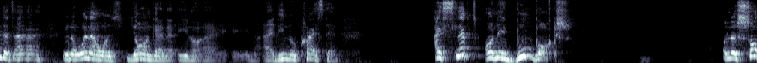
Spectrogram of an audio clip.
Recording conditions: video call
